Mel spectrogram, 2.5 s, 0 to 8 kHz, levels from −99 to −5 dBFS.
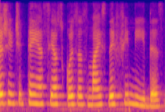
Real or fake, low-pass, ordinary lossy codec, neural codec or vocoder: real; 7.2 kHz; none; none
